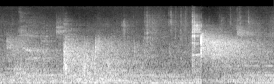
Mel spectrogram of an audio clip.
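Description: Pool balls click sharply against each other.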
